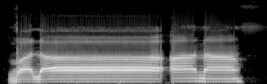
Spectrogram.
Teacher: اس کے اندر بھی بہت ساری غلطیاں لوگ کرتے ہیں، نون کو یا لمبا کر بیٹھتے ہیں یا بالکل چھوڑ دیتے ہیں، تو آپ نے اس کو درمیانہ پڑھنا ہے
